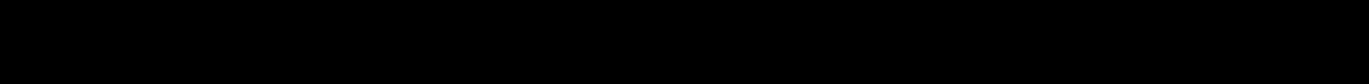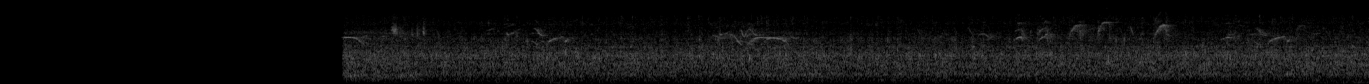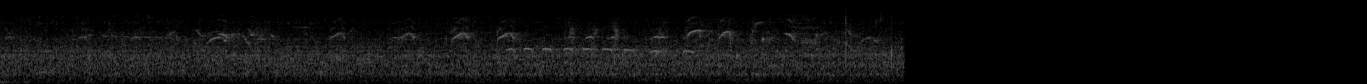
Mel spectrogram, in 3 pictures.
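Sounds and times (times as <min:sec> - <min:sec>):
steady outdoor hiss: 0:17.1 - 0:36.4
small birds chirping: 0:20.8 - 0:21.8, 0:22.9 - 0:36.4.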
